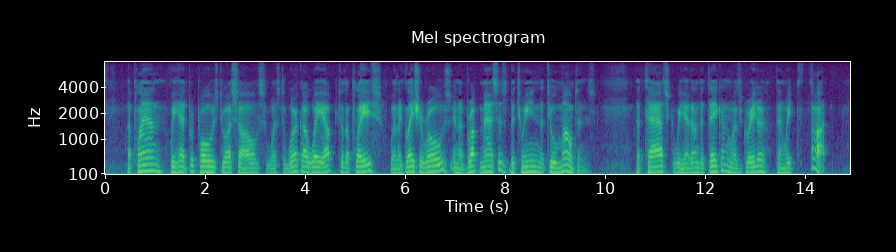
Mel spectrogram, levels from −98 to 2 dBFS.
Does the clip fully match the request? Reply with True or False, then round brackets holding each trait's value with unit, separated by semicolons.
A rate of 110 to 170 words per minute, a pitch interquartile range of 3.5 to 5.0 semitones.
False (150 wpm; 3.1 semitones)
